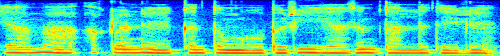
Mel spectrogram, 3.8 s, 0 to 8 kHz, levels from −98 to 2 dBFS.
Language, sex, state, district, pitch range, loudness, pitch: Wancho, female, Arunachal Pradesh, Longding, 165-185 Hz, -19 LUFS, 175 Hz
